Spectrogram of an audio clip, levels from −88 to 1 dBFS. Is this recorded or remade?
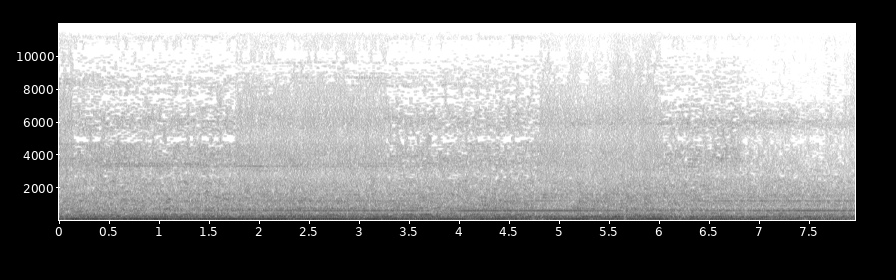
recorded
